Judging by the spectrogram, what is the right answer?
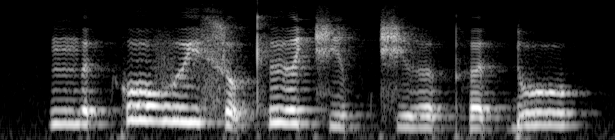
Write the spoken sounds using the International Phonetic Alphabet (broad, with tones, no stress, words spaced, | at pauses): ŋə˨˩t̚ko˧ vɨ˧jso̰˧˨t̪ʰɨ˧ə̯t͡ɕi˨˩p̚ t͡ɕɨ̤˨˩ə̯t̪ʰə˨˩t̚ɗu˧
